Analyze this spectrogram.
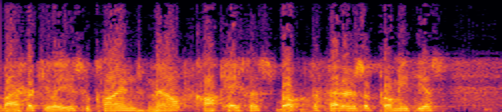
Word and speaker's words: Caucasus: For his disobedience, Prometheus, like Lucifer, was chained and placed upon the brow of Mount Caucasus, or some pronounce it Caucasus, there to remain with a vulture gnawing at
